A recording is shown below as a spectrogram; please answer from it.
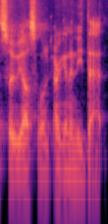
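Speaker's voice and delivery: ordinary talk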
